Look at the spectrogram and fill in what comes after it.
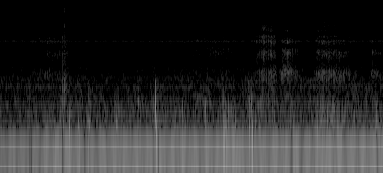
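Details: A sleeping blue point bicolor Ragdoll kitten snores indoors: a soft, steady low rumble throughout, with faint clicks and a few brief rustles near the end.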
